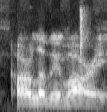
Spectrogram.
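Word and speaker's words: Karlovy Vary: Carlo Vivari.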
